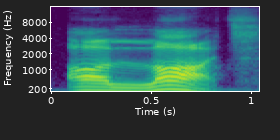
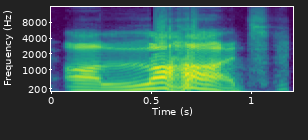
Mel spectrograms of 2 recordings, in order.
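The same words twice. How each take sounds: First: "lot" drawn out slowly; slow, weighted "a lot"; stress on LOT. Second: "lot" punched loud and stretched long; heavy stress on LOT. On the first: Telling co-hosts how much he was told, stress on "lot". First take, then escalated for emphasis. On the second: Hammering home to co-hosts how much he heard, heavy stress on "lot". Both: Real, not acted.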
